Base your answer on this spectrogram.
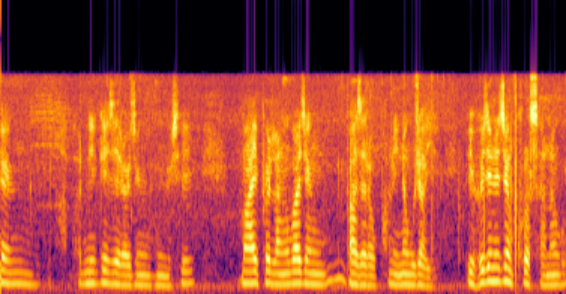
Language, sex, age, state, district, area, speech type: Bodo, male, 60+, Assam, Chirang, rural, spontaneous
